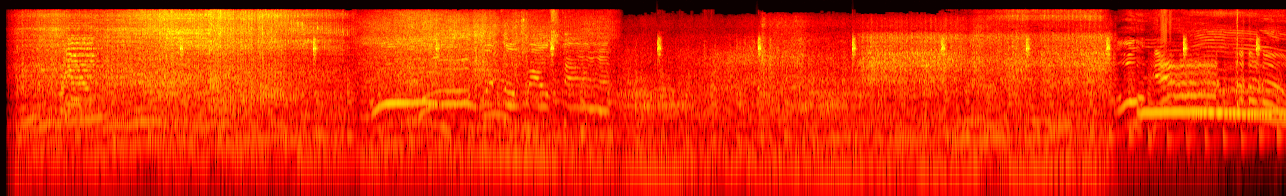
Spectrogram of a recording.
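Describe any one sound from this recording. Off-road engines roar and rev loudly, rising and falling in pitch.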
